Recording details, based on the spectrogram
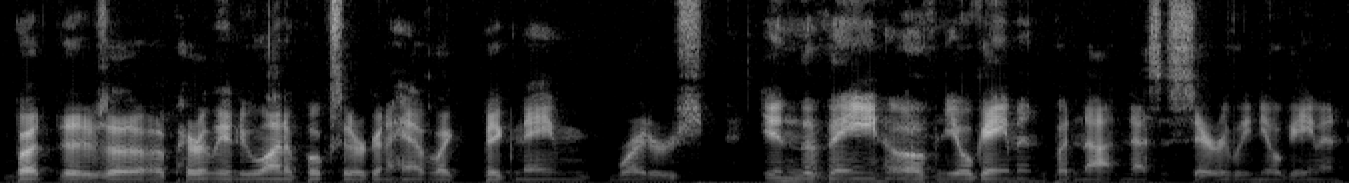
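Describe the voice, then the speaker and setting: A man co-hosting a casual podcast, relaxed and hesitant, reading out news items with fillers. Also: lowish voice, moderate pace. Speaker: podcast co-host.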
